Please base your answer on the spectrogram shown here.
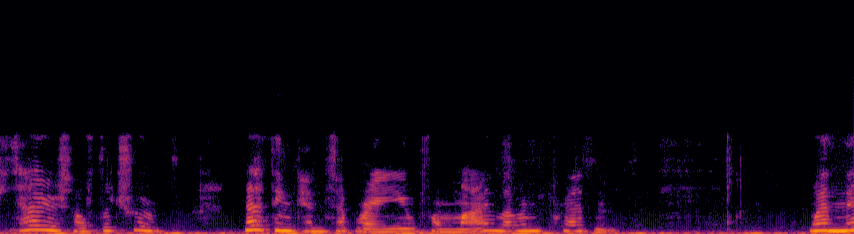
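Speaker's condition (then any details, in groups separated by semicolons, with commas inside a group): Brain injury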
